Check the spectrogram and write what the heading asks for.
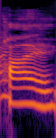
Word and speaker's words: Suhai: Suhai.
